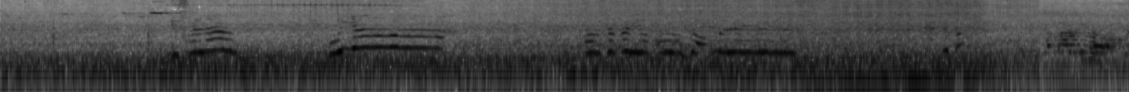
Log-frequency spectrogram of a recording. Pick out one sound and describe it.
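A motor tricycle engine rumbles nearby.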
